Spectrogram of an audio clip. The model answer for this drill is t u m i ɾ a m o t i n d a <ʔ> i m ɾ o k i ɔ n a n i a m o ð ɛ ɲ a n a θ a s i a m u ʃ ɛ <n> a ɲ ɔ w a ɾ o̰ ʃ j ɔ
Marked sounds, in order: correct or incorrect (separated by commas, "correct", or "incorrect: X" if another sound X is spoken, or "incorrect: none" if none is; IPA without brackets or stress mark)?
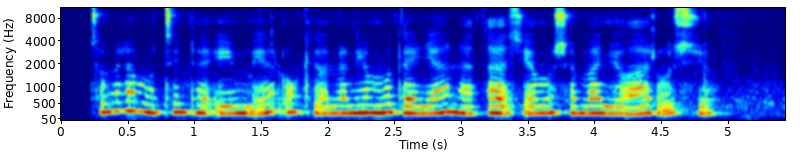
correct, incorrect: m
